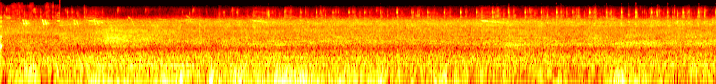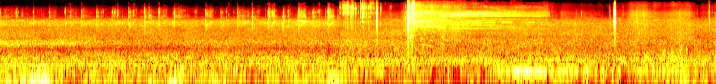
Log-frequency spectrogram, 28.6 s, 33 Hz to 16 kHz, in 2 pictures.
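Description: Fishing reel being cranked to retrieve a topwater lure, with faint regular ticking over the low noise of calm water and open air. A sharp click and a brief high-pitched sound come about 22 seconds in.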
